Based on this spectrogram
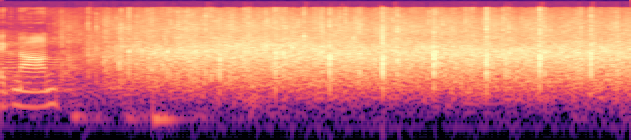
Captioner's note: audience clapping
